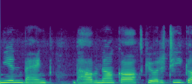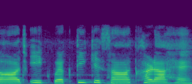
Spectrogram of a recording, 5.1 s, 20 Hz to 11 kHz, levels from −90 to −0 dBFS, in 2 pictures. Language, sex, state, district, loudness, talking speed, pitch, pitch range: Hindi, female, Uttar Pradesh, Jalaun, -23 LUFS, 140 wpm, 230 Hz, 220-250 Hz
